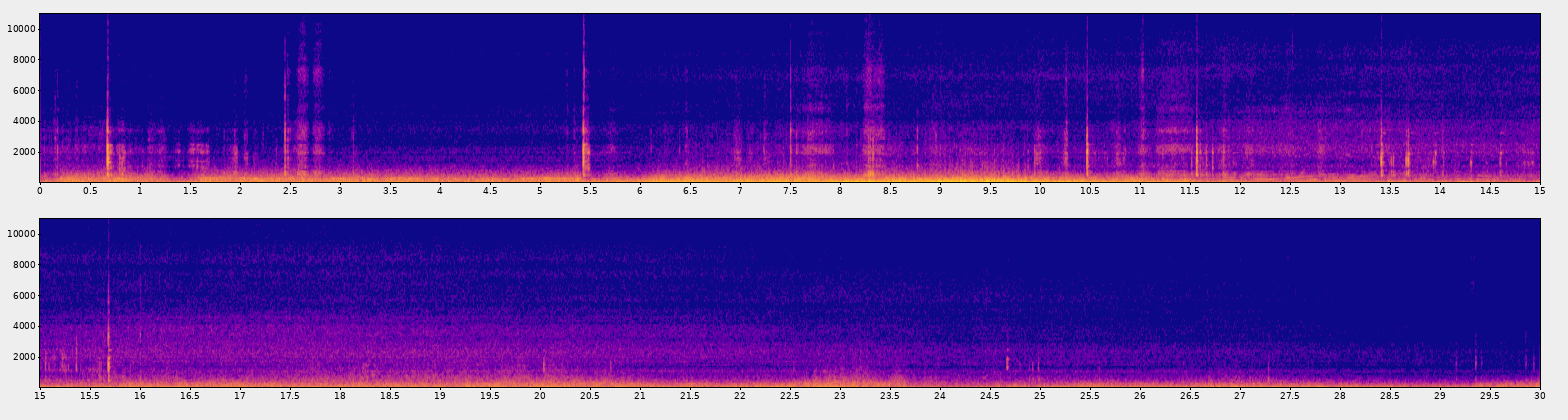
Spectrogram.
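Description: Wind buffeting the microphone of an action camera in flight under a paraglider: a continuous low rumble that grows louder for several seconds a little after the start, then eases, with a few small clicks.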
